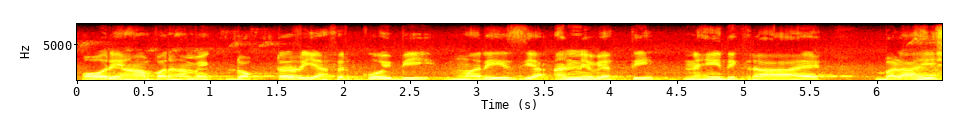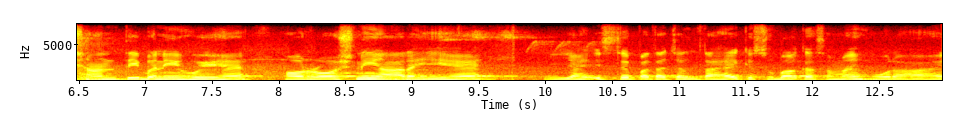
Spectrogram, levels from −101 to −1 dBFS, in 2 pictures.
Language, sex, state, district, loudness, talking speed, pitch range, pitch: Hindi, male, Uttar Pradesh, Budaun, -14 LUFS, 175 wpm, 150-175 Hz, 155 Hz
